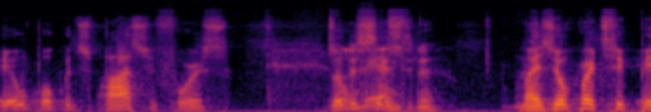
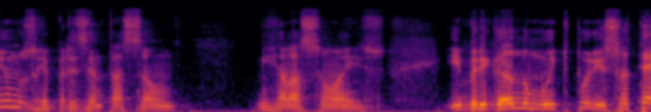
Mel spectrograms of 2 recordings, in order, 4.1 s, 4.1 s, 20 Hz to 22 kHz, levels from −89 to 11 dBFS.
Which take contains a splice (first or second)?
first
